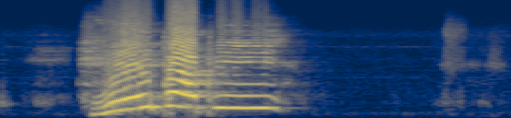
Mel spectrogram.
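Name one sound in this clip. A young woman screams through an online call.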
